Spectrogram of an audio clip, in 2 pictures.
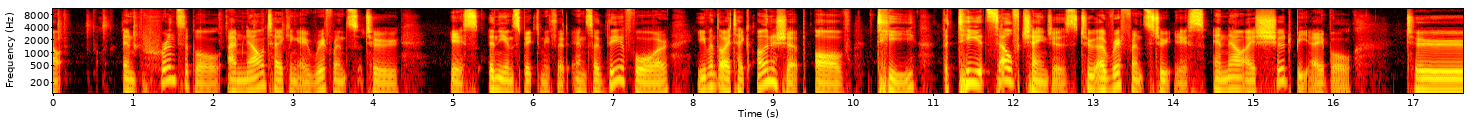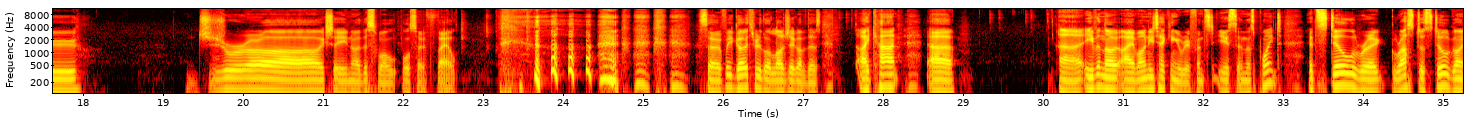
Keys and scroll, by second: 0.0 ctrl+shift+Right, 0.4 shift+Left, 0.6 shift+Left, 1.0 BackSpace, 1.2 c, 2.8 Down, 2.8 Right, 23.0 ctrl+l, 23.3 Up, 23.5 Return, 25.6 ctrl+`.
